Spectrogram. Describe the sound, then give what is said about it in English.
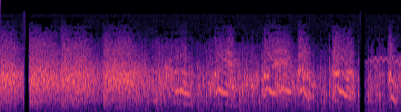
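Gunshots in a stagecoach robbery: a few sharp cracks punch through a dense, continuous rumbling din, with voices faintly mixed in. “Let's go. I'm ready. Come on and start shooting.”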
